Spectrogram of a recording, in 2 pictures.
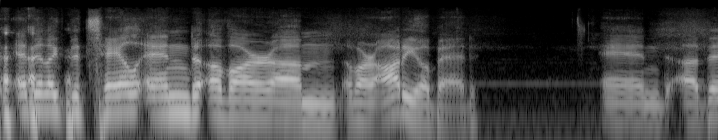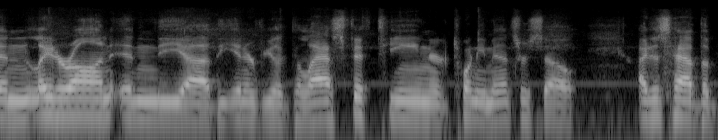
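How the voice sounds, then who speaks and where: A man's voice: mid-range voice, fairly bright tone, smooth. A man co-hosting a podcast in casual chat, rambling with lots of fillers and swearing. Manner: rambling, full of fillers and profanity. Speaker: podcast co-host.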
